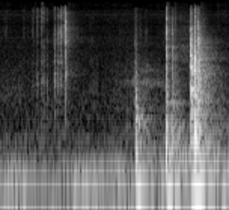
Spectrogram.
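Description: Scissors cut ribbon for bows in a few short, crisp snips, quiet and close, with a faint hum between the cuts.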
